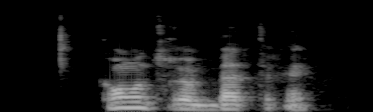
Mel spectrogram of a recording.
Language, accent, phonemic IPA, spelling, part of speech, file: French, Canada, /kɔ̃.tʁə.ba.tʁɛ/, contrebattraient, verb, LL-Q150 (fra)-contrebattraient.wav
- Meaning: third-person plural conditional of contrebattre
